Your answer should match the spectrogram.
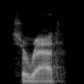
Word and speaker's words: Surratt: And then Josh Surratt, who is Surratt. Thank you. Pronunciation guide has come out, folks.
